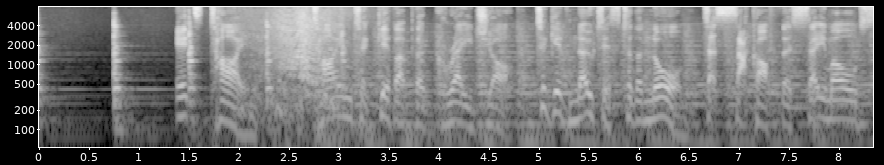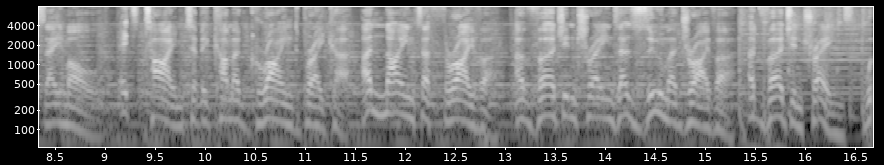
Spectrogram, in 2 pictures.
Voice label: Radio Ad; Virgin Trains East Coast Azuma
